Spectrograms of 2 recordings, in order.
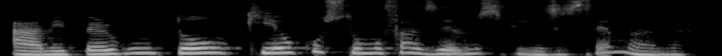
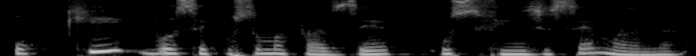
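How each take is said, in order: First: "me perguntou o que eu costumo fazer nos fins de semana" said as a report, no question lift; just tell what was asked, like a statement; indirect question, reported. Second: "O que você costuma fazer os fins de semana?" asked outright, weight on "que"; direct question tune. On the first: Teacher contrasting direct and indirect questions, reporting it. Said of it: "Olha a indireta". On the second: Teacher contrasting direct and indirect questions, asking outright. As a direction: ask it as a real question, leaning on "que". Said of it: "Uma pergunta direta".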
